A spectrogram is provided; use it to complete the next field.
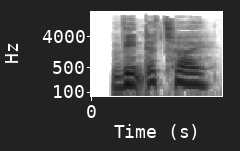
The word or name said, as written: vintertøj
